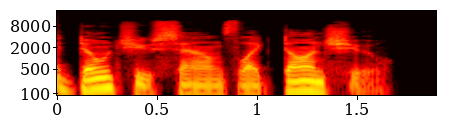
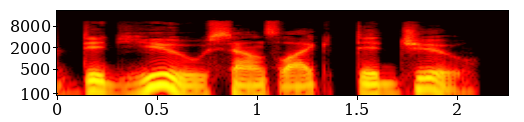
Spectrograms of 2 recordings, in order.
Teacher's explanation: When T or D meets Y, they have a baby. And that baby is a CH or a J sound. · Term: assimilation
